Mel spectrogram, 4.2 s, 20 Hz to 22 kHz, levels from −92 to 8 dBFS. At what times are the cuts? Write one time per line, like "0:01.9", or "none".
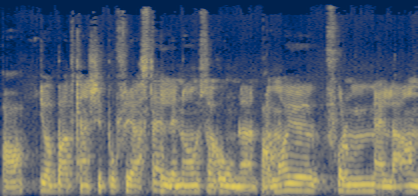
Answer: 0:02.6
